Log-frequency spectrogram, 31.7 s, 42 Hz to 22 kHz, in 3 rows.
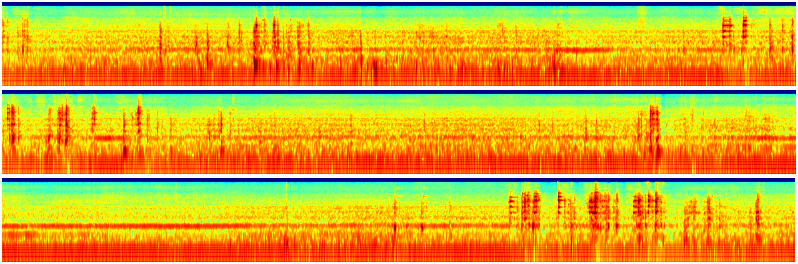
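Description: Case 580L Turbo backhoe digging: the diesel engine runs steadily under load beneath a steady whine that wavers slightly as the boom and bucket move. Sharp clanks and scrapes of the steel bucket in the clay and spoil come now and then, with a cluster of them near the end.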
